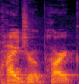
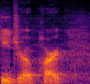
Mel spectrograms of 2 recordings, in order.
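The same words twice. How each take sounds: First: It is said the American way. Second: It is said the Ukrainian/Russian way.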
